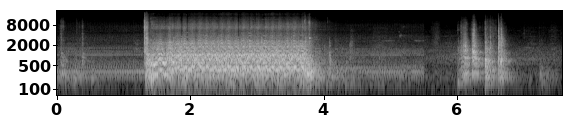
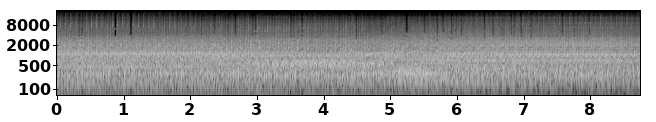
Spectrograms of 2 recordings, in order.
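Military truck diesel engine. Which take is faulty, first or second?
first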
